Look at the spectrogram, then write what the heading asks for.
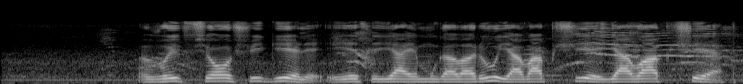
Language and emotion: Russian, angry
